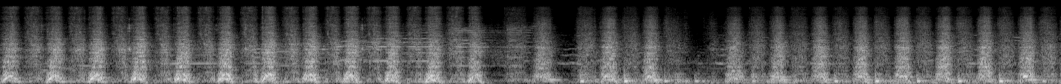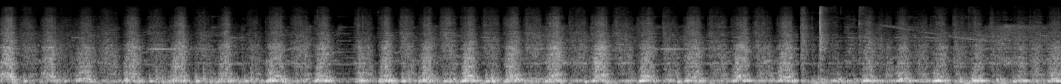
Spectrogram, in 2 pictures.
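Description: Compass saw cutting through a plywood sheet by hand, in steady back-and-forth strokes at about two to three a second.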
